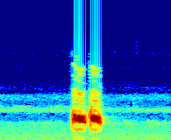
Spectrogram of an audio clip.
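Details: A single harsh two-part rasp from a sooty-headed bulbul chick, short and buzzy, with a faint steady hum behind it.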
